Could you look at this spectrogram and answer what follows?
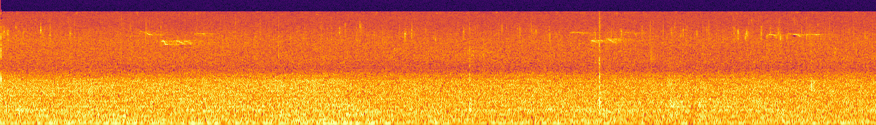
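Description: Steady outdoor background noise with a few faint, short high bird chirps: about two seconds in, six seconds in and again near the end.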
